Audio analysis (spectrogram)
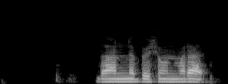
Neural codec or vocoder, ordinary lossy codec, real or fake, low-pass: none; MP3, 24 kbps; real; 5.4 kHz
